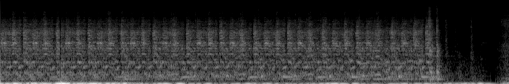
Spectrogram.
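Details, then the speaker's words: 1965 Chevy Impala pulled from a shed, hot-wired on jump pack with gas poured in carburetor and fuel pump not pumping: steady cranking about three turns a second, never fires; spark at distributor, owner suspects bad plugs. "Well, we're going to give up on it. Can't get it to fire. I'm pretty sure the plugs are all bad as the issue."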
